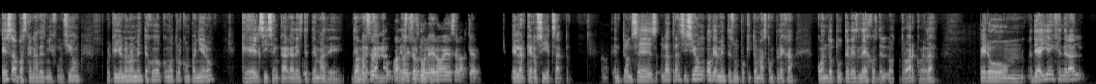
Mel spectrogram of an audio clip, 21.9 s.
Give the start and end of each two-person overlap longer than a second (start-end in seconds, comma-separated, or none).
7.0-8.8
